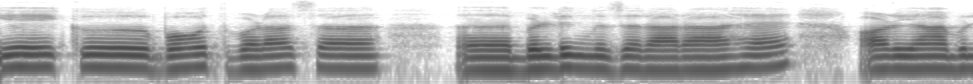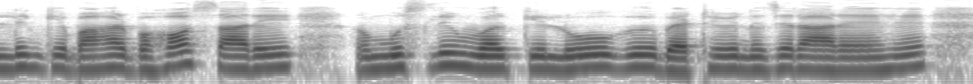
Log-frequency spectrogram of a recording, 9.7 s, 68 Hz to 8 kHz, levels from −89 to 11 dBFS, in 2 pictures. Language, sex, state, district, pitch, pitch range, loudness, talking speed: Maithili, male, Bihar, Supaul, 170 Hz, 160-180 Hz, -24 LUFS, 155 wpm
